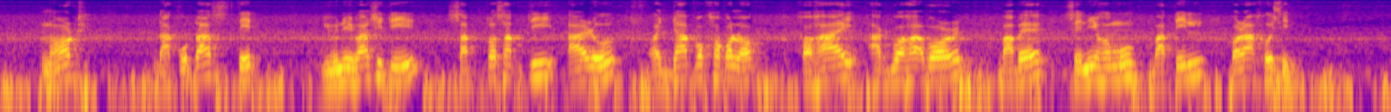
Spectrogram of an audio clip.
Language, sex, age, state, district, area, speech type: Assamese, male, 60+, Assam, Golaghat, urban, read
